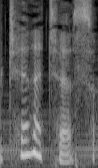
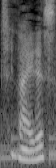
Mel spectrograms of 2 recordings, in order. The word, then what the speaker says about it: tinnitus: But we also do diagnostics for tenitus or some people pronounce it tenitis and that's fine too.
